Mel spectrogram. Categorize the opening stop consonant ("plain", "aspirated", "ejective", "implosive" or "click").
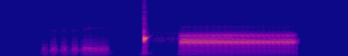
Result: click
